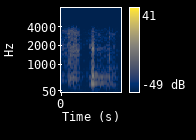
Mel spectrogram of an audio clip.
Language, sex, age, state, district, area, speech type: Tamil, female, 18-30, Tamil Nadu, Salem, urban, conversation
